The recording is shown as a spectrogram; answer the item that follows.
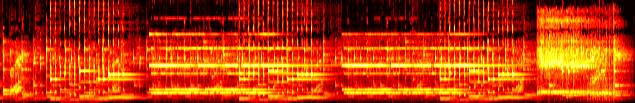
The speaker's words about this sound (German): Heute klingeln unterm Weihnachtsbaum smarte Uhren und Telefone.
